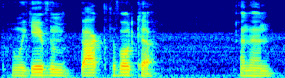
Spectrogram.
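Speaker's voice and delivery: ordinary delivery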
